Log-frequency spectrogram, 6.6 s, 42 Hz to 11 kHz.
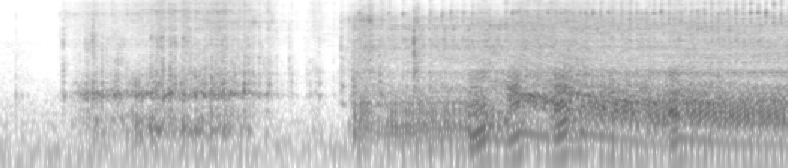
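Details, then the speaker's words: Warm restart of a freshly serviced Stihl BG56C 27cc two-stroke leaf blower. It fires after a pull or two without the choke and settles into a steady, crisp idle; the carburetor seems set perfectly. "Now you notice that I was able to crank it warm. And that's one, because the carburetor seems to be set perfectly, as well as it's serviced and running really well."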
